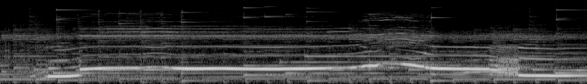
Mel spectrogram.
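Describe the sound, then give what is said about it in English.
An arctic wolf howls in one long, drawn-out call that rises, holds steady, swells higher and then slides back down, ringing clearly over soft background music with no talking. “Arctic wolves are really good dads too.”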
